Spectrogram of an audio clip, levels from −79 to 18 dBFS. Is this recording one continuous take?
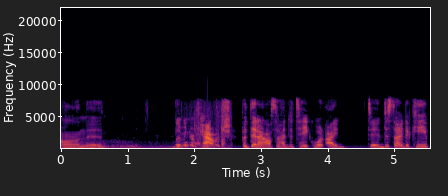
no; 1 cut; at 2.5 s

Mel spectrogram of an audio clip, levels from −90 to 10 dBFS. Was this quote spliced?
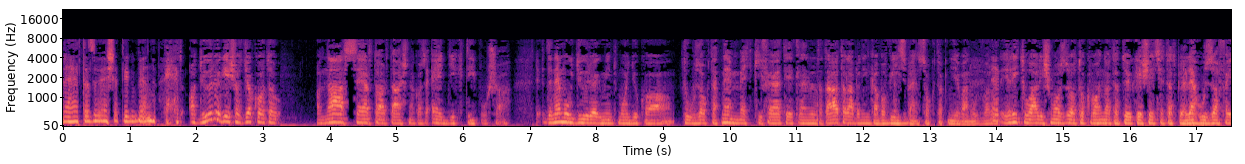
yes; 1 cut; at 14.0 s

